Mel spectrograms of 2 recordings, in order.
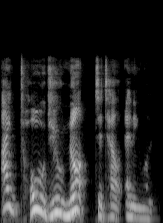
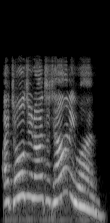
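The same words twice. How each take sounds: First: Glare through the words; angry Bear voice. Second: Higher, louder reproach; upset cry. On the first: Acted. Bear angry at Franklin, glaring. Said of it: "Bear glared". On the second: A narrator's reading. Franklin upset, crying out at Fox. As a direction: wail the blame at him. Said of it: "cried Franklin".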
